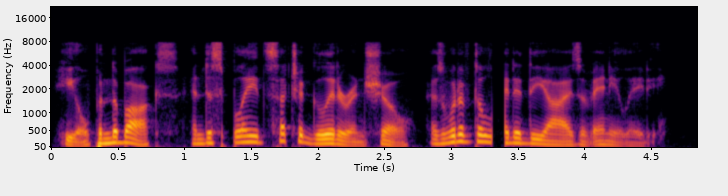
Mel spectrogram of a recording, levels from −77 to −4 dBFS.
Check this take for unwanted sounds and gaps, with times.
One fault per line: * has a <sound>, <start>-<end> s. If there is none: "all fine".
* has a dropout, 3.3-3.4 s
